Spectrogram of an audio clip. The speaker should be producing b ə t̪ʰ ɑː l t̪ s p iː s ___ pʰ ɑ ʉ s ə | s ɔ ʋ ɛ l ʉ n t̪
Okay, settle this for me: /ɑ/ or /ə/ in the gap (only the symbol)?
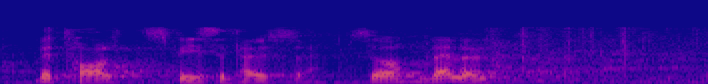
ə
